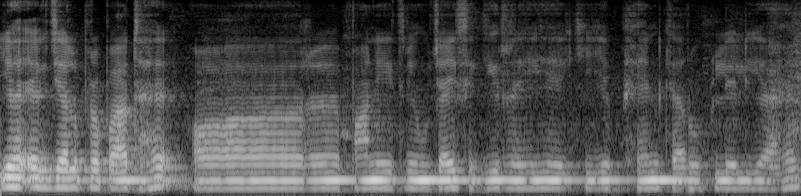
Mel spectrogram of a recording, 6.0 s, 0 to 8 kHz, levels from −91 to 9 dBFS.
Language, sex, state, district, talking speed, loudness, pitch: Hindi, male, Bihar, Saran, 210 wpm, -19 LUFS, 125 Hz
